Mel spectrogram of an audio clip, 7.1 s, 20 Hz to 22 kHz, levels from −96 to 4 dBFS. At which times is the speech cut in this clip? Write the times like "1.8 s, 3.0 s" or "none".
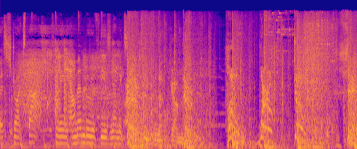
none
